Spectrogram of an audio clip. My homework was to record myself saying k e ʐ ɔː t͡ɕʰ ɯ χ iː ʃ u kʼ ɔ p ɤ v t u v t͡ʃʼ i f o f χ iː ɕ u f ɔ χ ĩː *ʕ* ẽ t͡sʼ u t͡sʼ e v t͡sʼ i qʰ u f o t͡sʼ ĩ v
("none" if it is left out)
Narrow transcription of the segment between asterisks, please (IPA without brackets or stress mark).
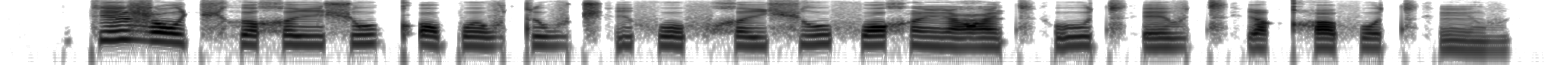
ʕ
